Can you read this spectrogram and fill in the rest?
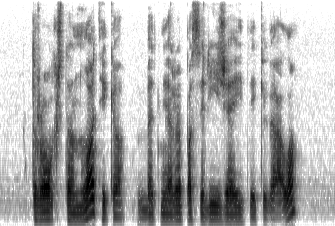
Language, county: Lithuanian, Kaunas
